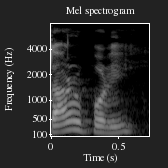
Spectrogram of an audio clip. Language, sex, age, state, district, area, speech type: Assamese, male, 18-30, Assam, Goalpara, urban, spontaneous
